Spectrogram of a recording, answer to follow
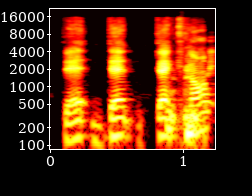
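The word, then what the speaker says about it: DeKnight: Decknight. Is that how you say it? Decknight?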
